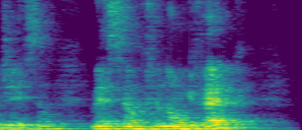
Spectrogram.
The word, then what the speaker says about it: Jason: Mais c'est en français, on toujours écrit Jason. Probablement on ne le prononce plus comme ça parce que ça pense à jaser. Mais donc les gens préfèrent dire comme en anglais Jason.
